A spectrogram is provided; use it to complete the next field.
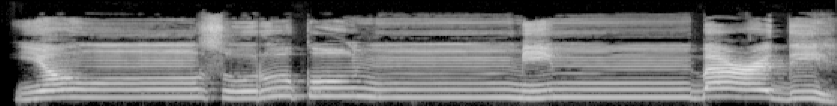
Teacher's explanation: ہم پچھلے میم کو اگلے میم کے ساتھ ملا کر پڑھیں گے، اور ہم یہاں غنہ بھی کریں گے · میم ساکن کے بعد جو ہے میم مشدد والا حروف آ رہا ہے، تو یہاں پر ادغام شفوی ہوگا، تو ہم پچھلے میم کو اگلے میم میں مدغم کریں گے، اور ہم یہاں غنہ بھی کریں گے۔ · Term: اقلاب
